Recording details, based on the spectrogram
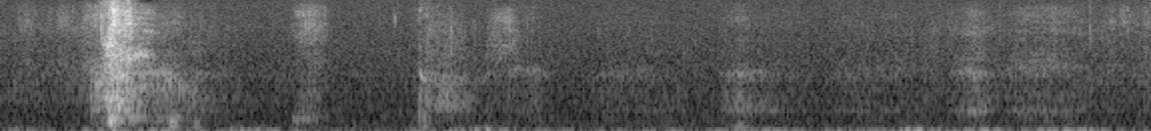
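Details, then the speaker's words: Person in a run of repeated sneezes, saying they can't stop: one sharp, explosive sneeze followed by quieter breathing and rustling. "like I have to sneeze. It's coming. Chew. No, sneeze again. Yeah. I can't stop."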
